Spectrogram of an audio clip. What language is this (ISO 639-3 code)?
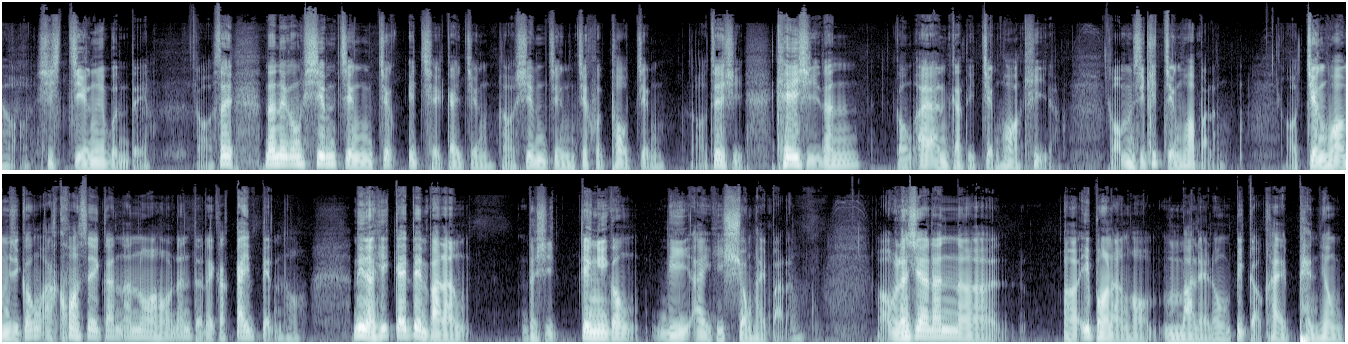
zho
